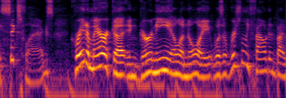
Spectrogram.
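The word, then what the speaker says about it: Gurnee: No, that's so the the emphasis is on knee, not g. Gee. Yeah, it's gie. Yeah. Yeah. No, for the longest time I called it just gurnie.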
